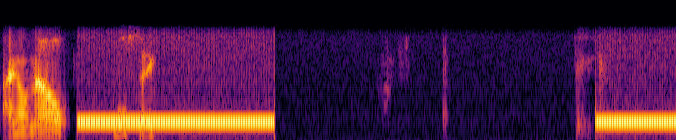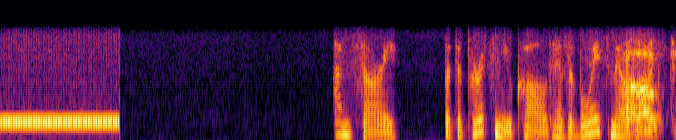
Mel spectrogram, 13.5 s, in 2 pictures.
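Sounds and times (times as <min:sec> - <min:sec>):
speech: 0:00.1 - 0:01.7, 0:10.1 - 0:13.5
telephone dial tone: 0:00.8 - 0:02.8, 0:06.0 - 0:08.0.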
